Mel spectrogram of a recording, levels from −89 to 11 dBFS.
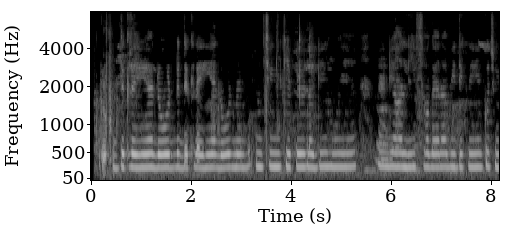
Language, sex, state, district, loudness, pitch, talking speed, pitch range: Hindi, female, Uttar Pradesh, Budaun, -28 LUFS, 245 Hz, 175 wpm, 240-250 Hz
